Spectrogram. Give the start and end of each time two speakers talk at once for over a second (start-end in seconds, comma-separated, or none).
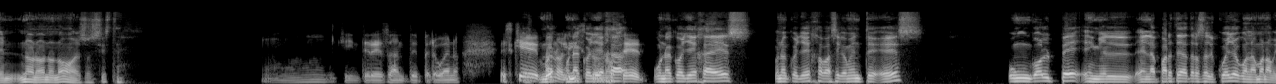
5.2-6.5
